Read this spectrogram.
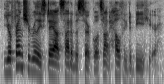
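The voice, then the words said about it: Silly character voice. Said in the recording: “He has a stupid voice.”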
